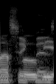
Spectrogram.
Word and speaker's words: thalassophobia: Don't have Try not to get motion thalassophobia sickness.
